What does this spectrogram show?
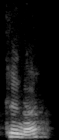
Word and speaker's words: kina: Well, I'll start with who is Kina, K-I-N-A. Kina. Kina. Kina. Yeah. That's who. Same K as in kin, like next of kin.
